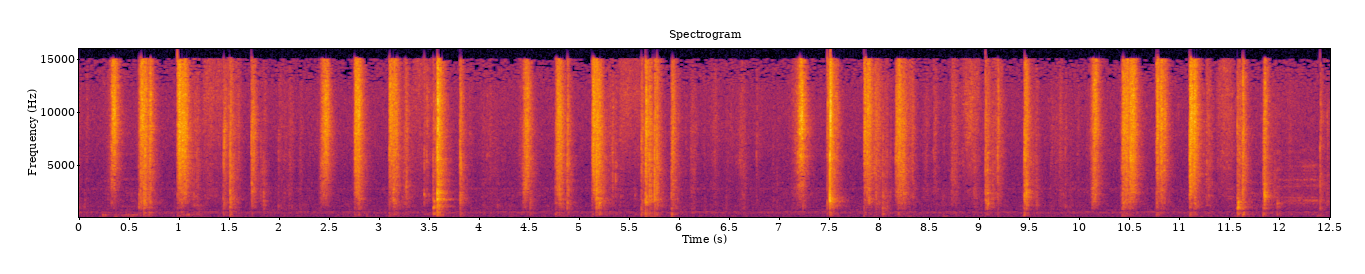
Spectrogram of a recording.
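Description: A tarot deck being shuffled by hand: a quick run of irregular card snaps and slides, a few a second, with short pauses between bursts.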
